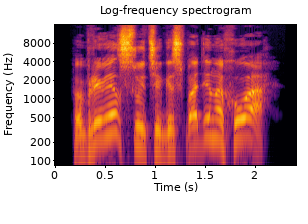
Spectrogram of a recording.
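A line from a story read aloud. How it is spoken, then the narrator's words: Shout. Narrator (Russian): крикнул Янь Ли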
